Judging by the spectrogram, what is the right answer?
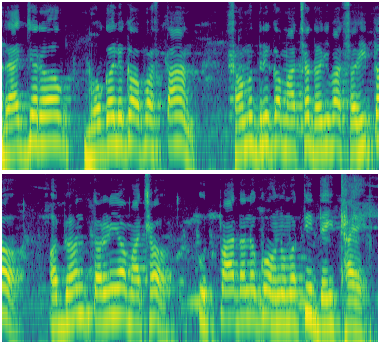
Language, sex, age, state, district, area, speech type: Odia, male, 60+, Odisha, Bargarh, urban, read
